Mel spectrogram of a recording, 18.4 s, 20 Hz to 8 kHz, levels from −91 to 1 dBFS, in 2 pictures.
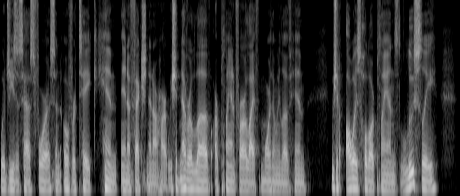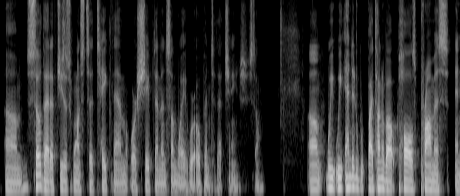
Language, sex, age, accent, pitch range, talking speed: English, male, 30-49, American, 85-100 Hz, 210 wpm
